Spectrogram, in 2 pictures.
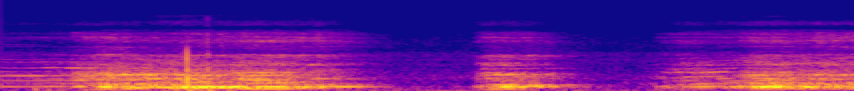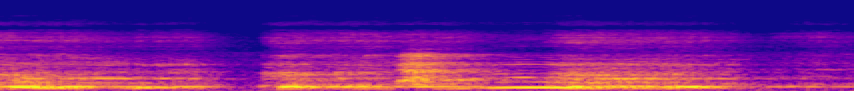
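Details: Lion roaring in rough, drawn-out bursts, deep and throaty, with short breaks between them.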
